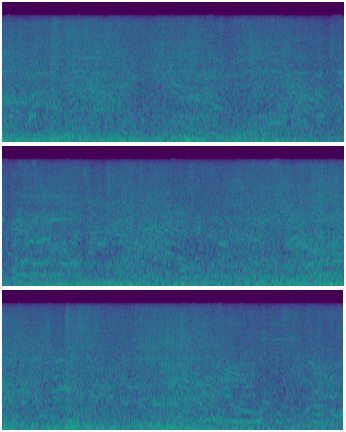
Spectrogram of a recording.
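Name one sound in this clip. Flamethrowers roar.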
